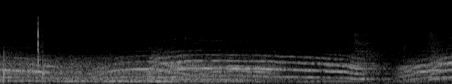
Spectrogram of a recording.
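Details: Mother Siamese cat Misu, recorded on 2/1/2015 at 8:18 PM, gives a drawn-out wavering yowl with rich harmonics, then a short dip in level and a fresh rising meow at the end; a faint click is heard near the start.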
